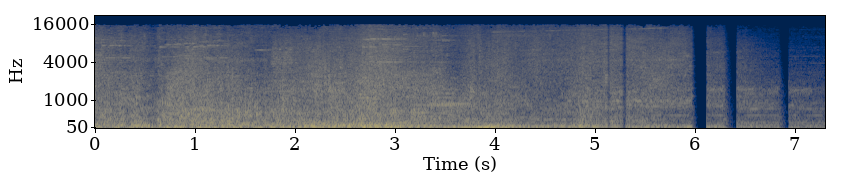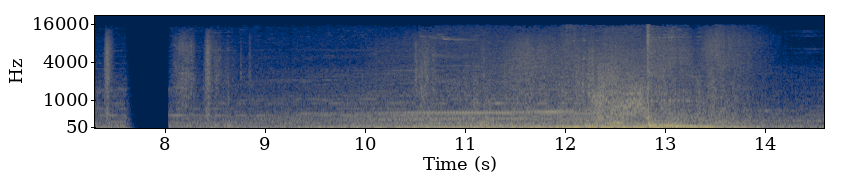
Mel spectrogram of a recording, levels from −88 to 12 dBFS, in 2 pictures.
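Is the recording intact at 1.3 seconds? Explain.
Yes, the audio is intact at 1.3 seconds, with no dropout, glitch or other fault at that point.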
